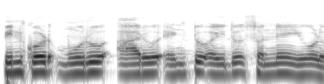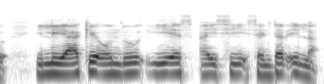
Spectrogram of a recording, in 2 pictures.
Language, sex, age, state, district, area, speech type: Kannada, male, 18-30, Karnataka, Shimoga, rural, read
